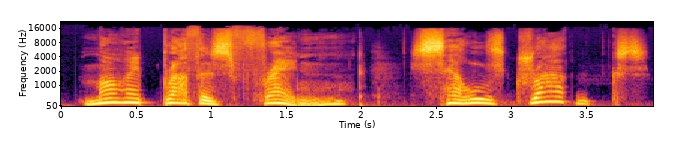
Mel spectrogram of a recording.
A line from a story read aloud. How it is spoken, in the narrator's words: he whispered in Bob's ear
